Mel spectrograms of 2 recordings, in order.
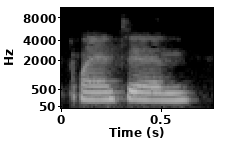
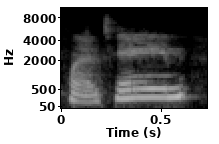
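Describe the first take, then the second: First: The A sound in the word is silent. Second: The A sound in the word is pronounced. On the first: This is how Jamaican families say it. "silent A all the way" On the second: This is how Latin Caribbean countries say it. "a lot of Latin Caribbean countries will say plantain"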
